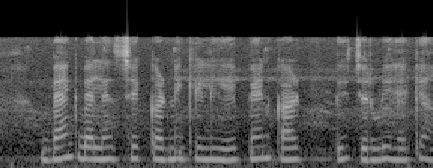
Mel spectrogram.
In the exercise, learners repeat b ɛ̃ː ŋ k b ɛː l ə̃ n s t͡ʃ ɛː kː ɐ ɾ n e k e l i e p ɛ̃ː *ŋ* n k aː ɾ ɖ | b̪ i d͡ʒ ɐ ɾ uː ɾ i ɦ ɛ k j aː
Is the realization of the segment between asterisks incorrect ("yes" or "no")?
yes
